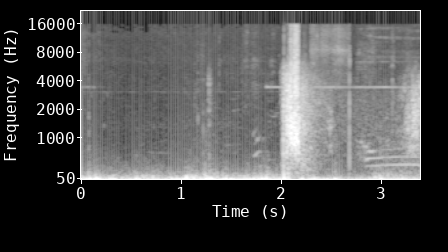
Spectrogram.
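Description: A small rocket motor fires with a short whoosh.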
